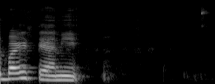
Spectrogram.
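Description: A woman speaking Kannada for under a second, then a pause with faint scratching of a pen writing on paper.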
